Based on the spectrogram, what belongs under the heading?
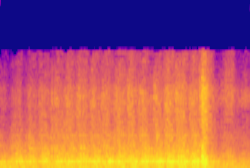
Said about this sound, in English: Well, I have some bad news. The car won't start. You don't believe me? This car is dead as fuck.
